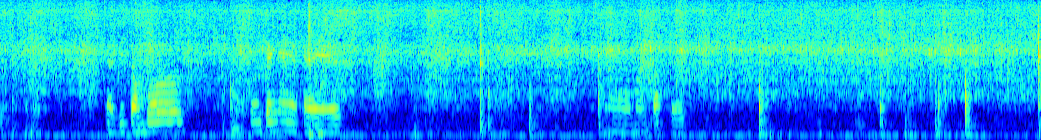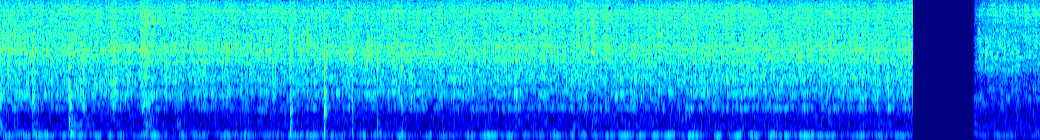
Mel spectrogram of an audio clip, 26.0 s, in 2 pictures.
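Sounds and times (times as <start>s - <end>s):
chicken sizzling in a wok: 0.0s - 24.4s, 25.2s - 26.0s
wooden spatula knocking pan: 1.4s - 8.6s, 9.3s - 15.1s, 16.5s - 18.0s.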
